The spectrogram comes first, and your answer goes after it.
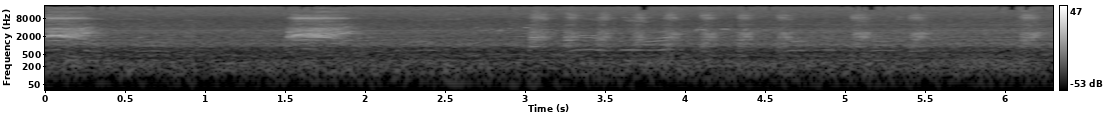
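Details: Squirrel's warning noise recorded in Cambridge, UK, on 27 September 2019 at 3:16 pm: two drawn-out hoarse rasps, then a quick series of short ticking chucks against steady ambient hum.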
